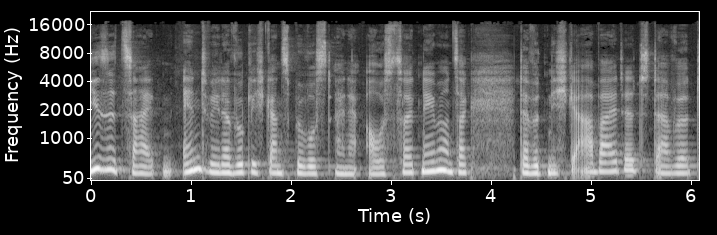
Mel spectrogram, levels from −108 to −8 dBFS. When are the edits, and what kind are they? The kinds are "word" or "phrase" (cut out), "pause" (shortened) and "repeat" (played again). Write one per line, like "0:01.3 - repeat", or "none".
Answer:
none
